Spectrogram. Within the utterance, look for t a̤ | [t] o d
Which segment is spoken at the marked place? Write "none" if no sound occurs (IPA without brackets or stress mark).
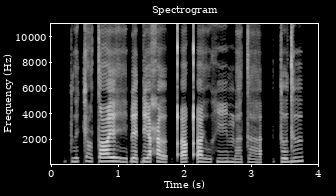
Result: t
